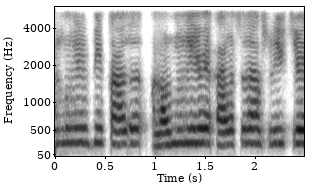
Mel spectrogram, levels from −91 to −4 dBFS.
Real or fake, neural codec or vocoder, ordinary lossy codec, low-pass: fake; codec, 16 kHz, 1 kbps, FreqCodec, smaller model; none; 5.4 kHz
